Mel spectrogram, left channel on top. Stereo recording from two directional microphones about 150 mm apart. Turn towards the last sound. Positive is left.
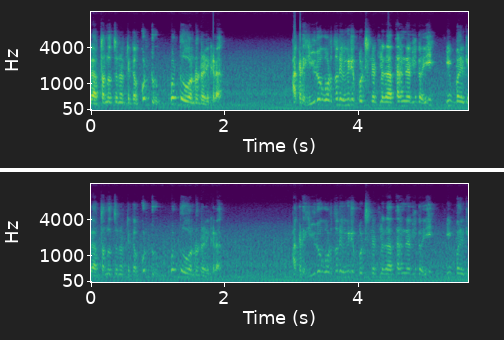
turn(degrees=35)  # may be behind; listen again after turning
